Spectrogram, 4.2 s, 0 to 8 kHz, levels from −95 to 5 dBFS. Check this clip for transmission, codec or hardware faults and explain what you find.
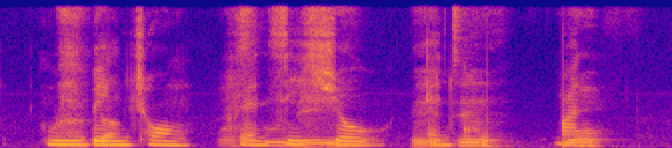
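One fault stands out. From 3.05 to 3.52 s there is an audio dropout to silence. The speech stops mid-flow and about 0.47 s of it is gone. The gap is silent, with no room tone. The likely cause is a lost input while the recorder kept writing zeros. The call microphone processing, which stops at 8 kHz, is not a fault.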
